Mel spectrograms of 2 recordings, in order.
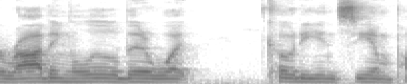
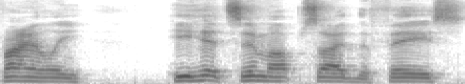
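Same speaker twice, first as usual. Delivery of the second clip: normal talking voice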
